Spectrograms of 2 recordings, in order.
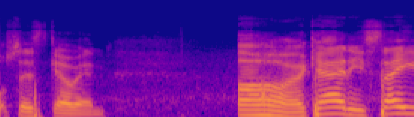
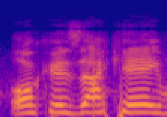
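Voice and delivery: high excited name with the voice breaking; voice cracking; 8 semitones higher than usual. Real, not acted. Gamer hailing his scorer, voice cracking high. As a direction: call the scorer as your voice gives out. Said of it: "my voice just went".

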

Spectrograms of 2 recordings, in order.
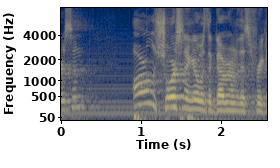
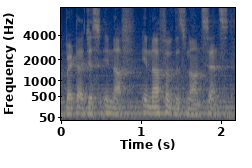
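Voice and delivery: stern uncle, lower and softer; 6 semitones lower, 8 dB quieter than usual. Retold or imitated. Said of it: "He goes".

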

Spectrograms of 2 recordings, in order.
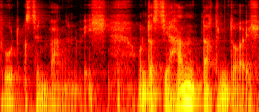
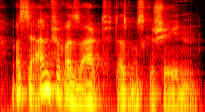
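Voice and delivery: high, emphatic assertion of authority; commanding; 6 semitones higher, 3 dB louder than usual. A narrator's reading. New leader insists on obedience, high and commanding. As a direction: lay down the law as the leader.

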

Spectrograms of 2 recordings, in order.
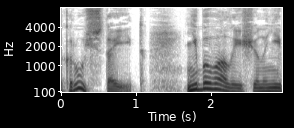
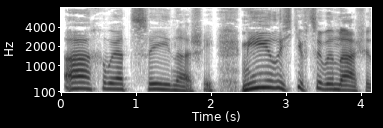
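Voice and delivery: higher, sing-song bailiff gushing; sing-song fawning; 6 semitones higher than usual. Acted. Bailiff greets his master in a sing-song voice. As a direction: croon it like a tipsy fawning peasant. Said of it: "заговорил он нараспев и с таким умилением".

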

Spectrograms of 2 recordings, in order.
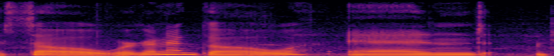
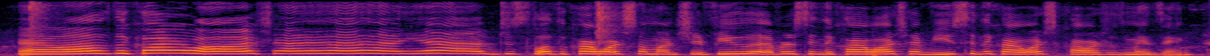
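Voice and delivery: sarcastic gush; 7 semitones higher than usual. Pretend. Sarcastic praise of car wash.

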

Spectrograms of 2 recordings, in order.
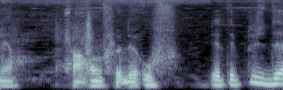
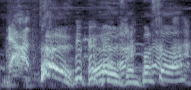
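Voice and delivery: cri de frayeur nerveuse; 12 semitones higher, slower than usual. Real, not acted. Bête bizarre dans l'arbre, la nuit.

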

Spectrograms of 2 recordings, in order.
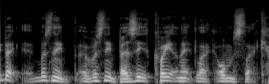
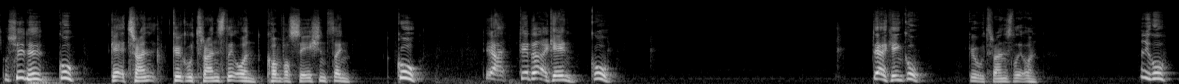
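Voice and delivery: insistent demand; 3 semitones higher than usual. Retold or imitated. Acts out ordering him to repeat it.

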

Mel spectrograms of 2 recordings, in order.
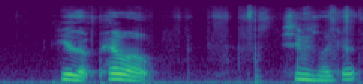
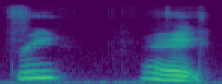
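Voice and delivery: ordinary talk, nothing marked

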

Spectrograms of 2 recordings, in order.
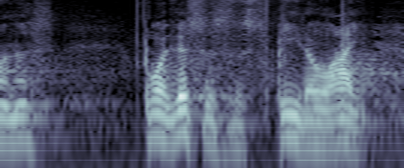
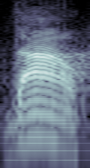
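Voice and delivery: "thou" hit loud and sudden; abrupt, emphatic; 10 dB louder than usual. Shown as a demonstration. Preacher showing the Hebrew emphasis, "thou" abrupt and loud. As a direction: punch "thou" abruptly, with force. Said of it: "it's abrupt. In the Hebrew, it's abrupt. It's emphatic".

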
